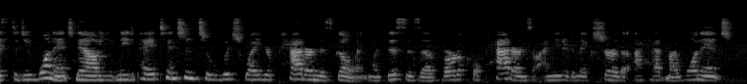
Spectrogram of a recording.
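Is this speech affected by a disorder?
No.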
